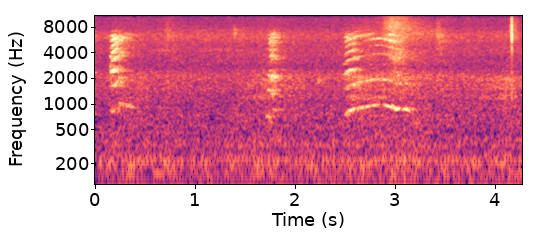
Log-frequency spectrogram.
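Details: A two-year-old Siamese cat, talking to a spider on the ceiling, gives a short series of chirping, rising-and-falling meows.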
